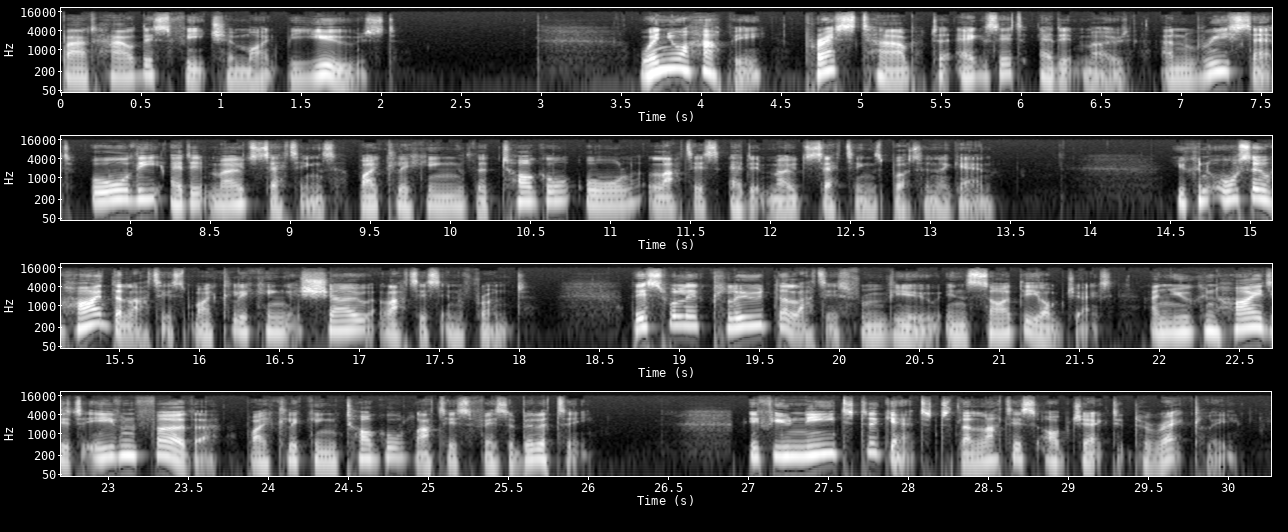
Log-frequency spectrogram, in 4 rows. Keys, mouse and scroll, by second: 6.8 Tab, 11.4-17.6 drag, 17.8-25.6 drag.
